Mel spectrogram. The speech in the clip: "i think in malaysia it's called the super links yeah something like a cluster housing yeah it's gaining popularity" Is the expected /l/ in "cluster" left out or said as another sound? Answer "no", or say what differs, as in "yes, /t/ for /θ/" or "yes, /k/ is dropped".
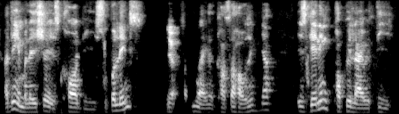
yes, /l/ is dropped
